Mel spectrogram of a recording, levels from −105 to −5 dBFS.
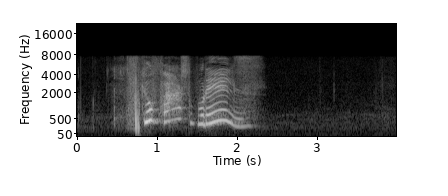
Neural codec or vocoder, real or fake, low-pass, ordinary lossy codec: none; real; none; none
